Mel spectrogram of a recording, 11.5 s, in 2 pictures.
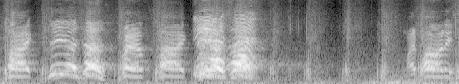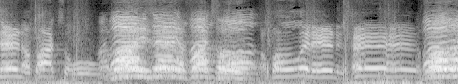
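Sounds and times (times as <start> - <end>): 
soldiers shouting in unison during army drill exercises: 0.1 - 3.3, 7.0 - 9.0, 10.9 - 11.4
speech: 0.1 - 3.3, 5.1 - 11.4.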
